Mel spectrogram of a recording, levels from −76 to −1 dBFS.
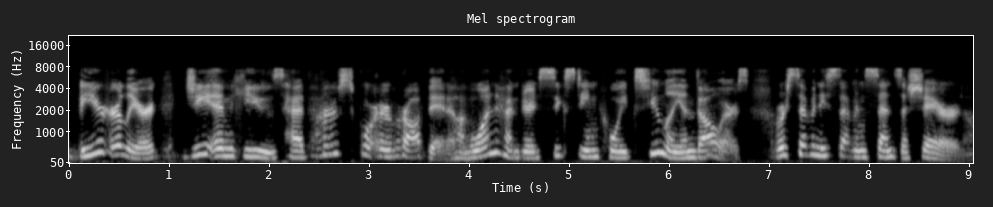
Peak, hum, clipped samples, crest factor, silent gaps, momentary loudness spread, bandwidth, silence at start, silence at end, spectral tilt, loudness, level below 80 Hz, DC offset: -4 dBFS; none; under 0.1%; 16 dB; none; 6 LU; 8 kHz; 0 s; 0 s; -1 dB/octave; -21 LUFS; -64 dBFS; under 0.1%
